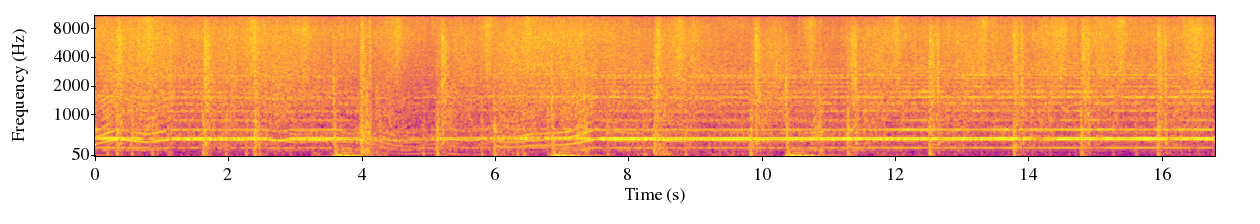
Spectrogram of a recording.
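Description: A jet ski engine whines at full throttle, its pitch rising and dipping.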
